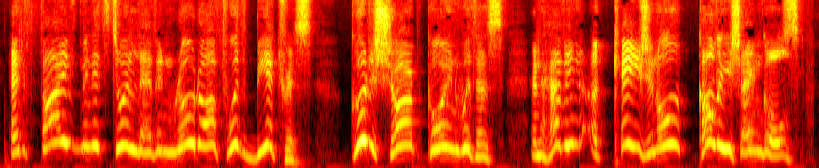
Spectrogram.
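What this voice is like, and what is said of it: Impression of Queen Victoria. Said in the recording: “your impression of Queen Victoria”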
